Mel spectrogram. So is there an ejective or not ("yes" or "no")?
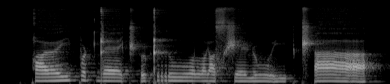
yes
